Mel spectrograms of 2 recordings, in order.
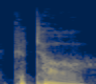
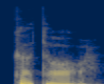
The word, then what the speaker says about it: Qatar: In English, it's more generally pronounced as Qatar with a stress on the second syllable. But some say it as Qatar as well or more often the Americans say it as cutter.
